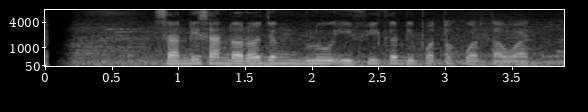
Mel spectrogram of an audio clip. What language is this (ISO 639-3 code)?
sun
